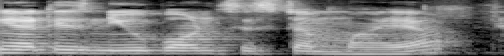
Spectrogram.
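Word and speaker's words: Maja: एंड इस word का pronunciation will not बी माजा, it will be माया, because the जे जे जो German language में है, इट is pronounced as वाई.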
